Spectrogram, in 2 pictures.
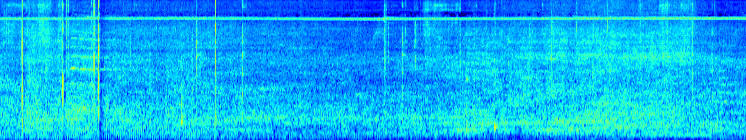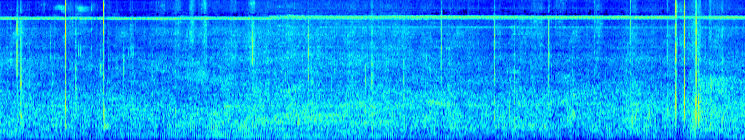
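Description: A steady high-pitched insect drone over a faint hiss, broken by scattered sharp clicks, with a quick cluster of them near the end.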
